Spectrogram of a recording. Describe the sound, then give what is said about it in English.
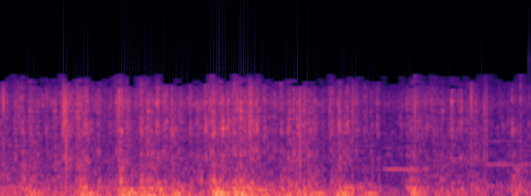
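Busy traffic on Siang Dock with a steady low engine rumble under dense, hissing background noise, continuous for the whole stretch, with no one speaking. “All of a sudden, the traffic on Siang Dock is thicker than New York City.”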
